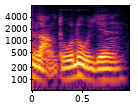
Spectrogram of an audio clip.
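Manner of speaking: ordinary delivery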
